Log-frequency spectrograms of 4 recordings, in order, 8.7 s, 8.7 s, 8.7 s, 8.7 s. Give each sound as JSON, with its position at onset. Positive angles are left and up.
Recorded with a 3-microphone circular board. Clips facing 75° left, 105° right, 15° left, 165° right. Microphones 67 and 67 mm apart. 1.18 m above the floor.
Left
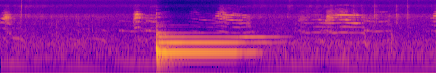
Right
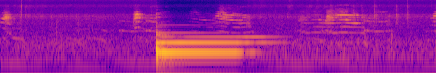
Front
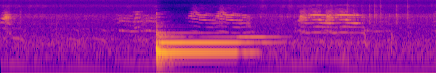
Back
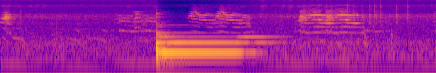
{"t": 3.1, "sound": "a guitar", "azimuth_deg": -40, "distance_m": 1.3}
